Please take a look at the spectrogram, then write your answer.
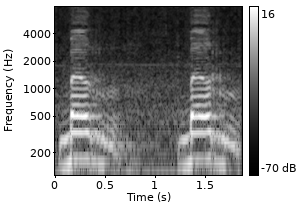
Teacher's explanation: Oke, yang kelima ada sifat at-takrir, yang mengulang, bergetar. Getaran yang berulang di ujung huruf lidah. Gimana kalau kita menganalisa dari huruf ro ya, atau dalam bahasa Latinnya huruf R, itu memang ketika diucapkan lidah kita bergetar ya.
